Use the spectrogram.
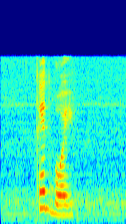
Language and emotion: Russian, neutral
